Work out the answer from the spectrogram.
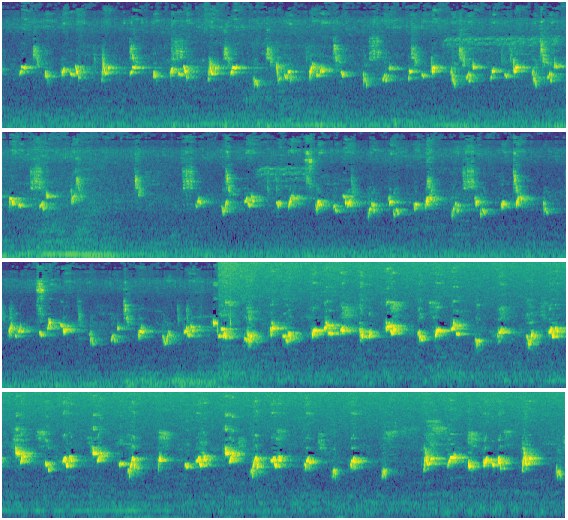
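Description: Small songbird chirping in a fast, continuous run of short, high notes, several a second, with a brief pause about nine seconds in.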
